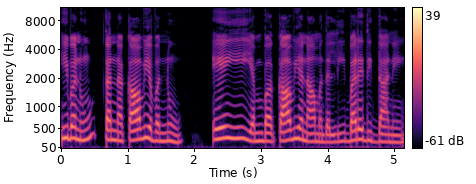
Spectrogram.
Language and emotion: Kannada, neutral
